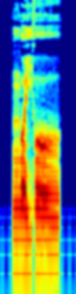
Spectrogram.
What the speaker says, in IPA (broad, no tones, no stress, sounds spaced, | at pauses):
ŋʷ œ j o u̯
